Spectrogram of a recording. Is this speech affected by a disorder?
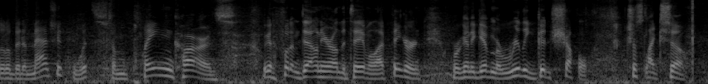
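No.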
